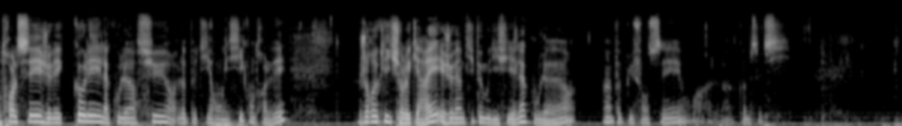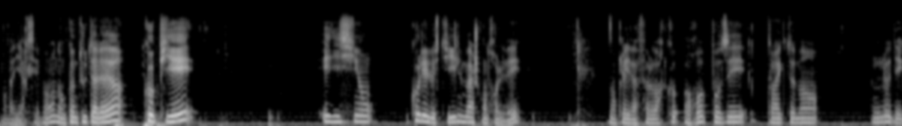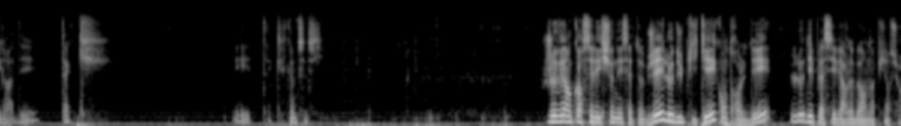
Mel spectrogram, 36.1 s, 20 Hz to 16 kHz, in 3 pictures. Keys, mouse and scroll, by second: 0.0 ctrl+c, 1.1 click, 3.1 ctrl+v, 4.3 click, 7.0-10.5 drag, 10.9 click, 12.1 F1, 12.2 click, 13.0 click, 14.1 ctrl+c, 14.8 click, 16.7 click, 18.5 click, 19.3 click, 20.5 click, 23.3-25.3 drag, 26.4-28.1 drag, 28.8 KP_Subtract, 29.8 F1, 29.9 click, 30.3 click, 31.2 click, 33.9 ctrl+d, 34.6-36.0 drag.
